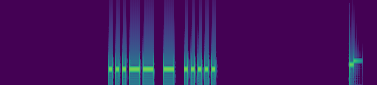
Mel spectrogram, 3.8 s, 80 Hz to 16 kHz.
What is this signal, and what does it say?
Morse code, heard as a keyed tone, about 34 wpm, 700 Hz. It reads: 3T5
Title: Common Cut Numbers - 3-Digit 35wpm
